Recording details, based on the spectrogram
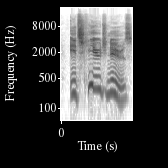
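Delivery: high, slow voice cracking with excitement. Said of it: "Sorry for the voice crack there".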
